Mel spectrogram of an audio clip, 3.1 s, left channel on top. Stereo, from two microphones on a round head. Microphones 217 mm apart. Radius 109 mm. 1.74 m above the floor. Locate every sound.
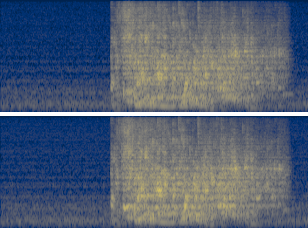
1.1 s a splash: 10° right (ahead or behind), 1.1 m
